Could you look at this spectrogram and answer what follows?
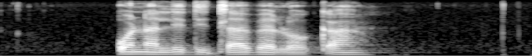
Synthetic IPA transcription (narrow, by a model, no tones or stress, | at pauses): ʊnalɪdit͡ɬʼabɛlɔkʼa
